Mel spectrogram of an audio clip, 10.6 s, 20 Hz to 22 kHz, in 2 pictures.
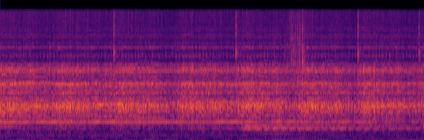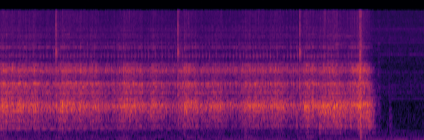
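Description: Shellac 78 rpm record playing on a Supraphon Supralion portable gramophone. The band's last held chord dies away in the first few seconds, then the needle runs on near the label with surface hiss and a faint click about every three-quarters of a second, once per turn of the disc.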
